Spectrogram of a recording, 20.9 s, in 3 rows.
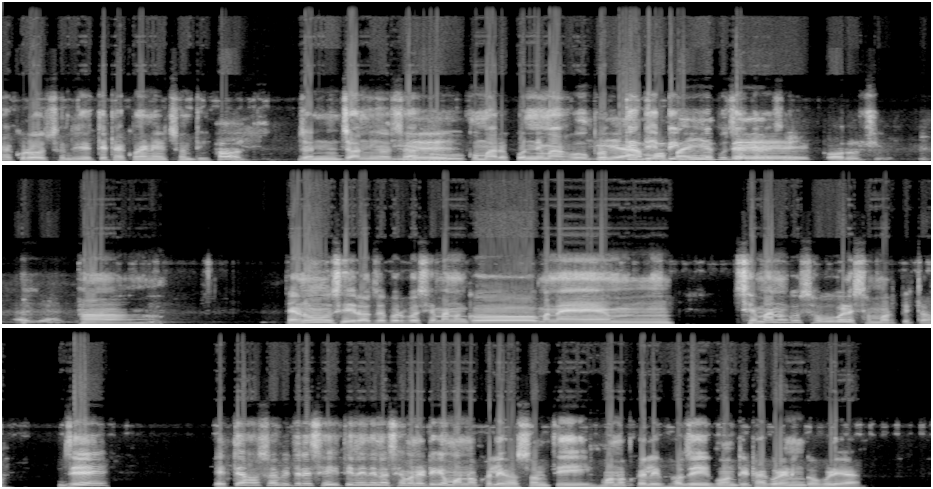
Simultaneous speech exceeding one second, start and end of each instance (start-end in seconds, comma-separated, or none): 2.9-5.6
